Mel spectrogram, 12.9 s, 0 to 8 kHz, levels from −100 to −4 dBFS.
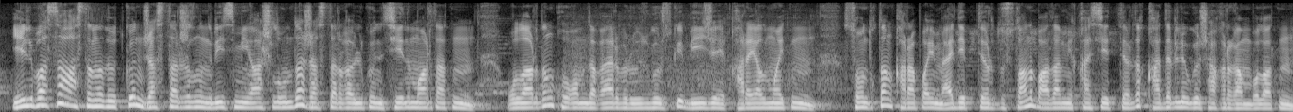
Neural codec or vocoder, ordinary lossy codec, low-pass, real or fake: none; none; 7.2 kHz; real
